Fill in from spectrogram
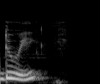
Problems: none marked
